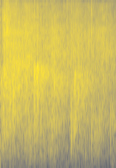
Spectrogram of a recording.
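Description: An audience applauds with steady, dense clapping from many hands, a soft, continuous patter with no voices over it.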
